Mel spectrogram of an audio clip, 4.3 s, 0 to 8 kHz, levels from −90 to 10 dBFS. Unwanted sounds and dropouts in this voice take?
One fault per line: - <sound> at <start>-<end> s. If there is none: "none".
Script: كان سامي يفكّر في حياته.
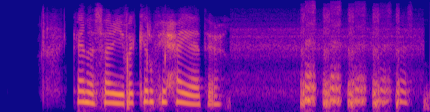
- laugh at 3.0-4.1 s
